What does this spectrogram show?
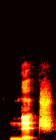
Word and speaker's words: niche: Or, to use the correct internet business parlance, what is your niche, or niche as some people pronounce it?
